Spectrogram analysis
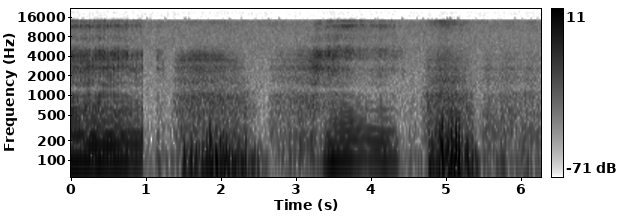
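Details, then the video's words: Dakota, a pet dog sound asleep, snores loudly in an uneven rhythm: low vibrating snores alternate with breathy, wheezy exhales, about three full cycles. "Dakota snoring his butt off!"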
